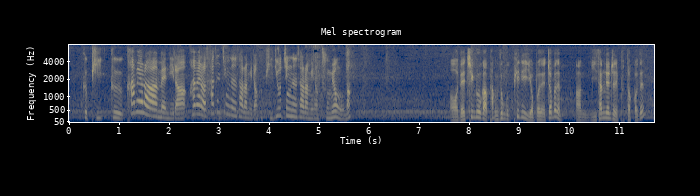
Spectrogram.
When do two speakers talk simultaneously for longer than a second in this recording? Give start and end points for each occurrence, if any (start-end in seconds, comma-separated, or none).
none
